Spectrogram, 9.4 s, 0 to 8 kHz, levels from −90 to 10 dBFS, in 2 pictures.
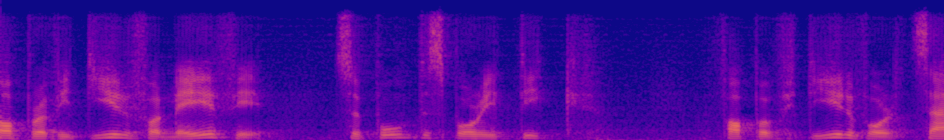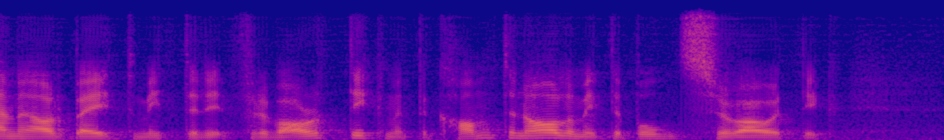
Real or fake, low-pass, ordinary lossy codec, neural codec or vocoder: fake; 7.2 kHz; Opus, 64 kbps; codec, 16 kHz, 0.2 kbps, FocalCodec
